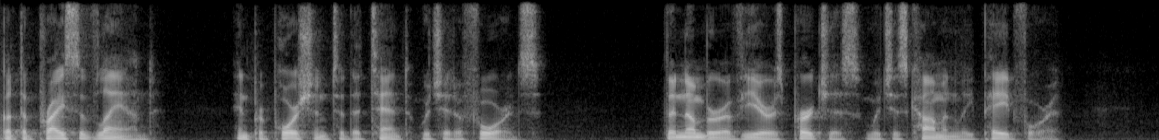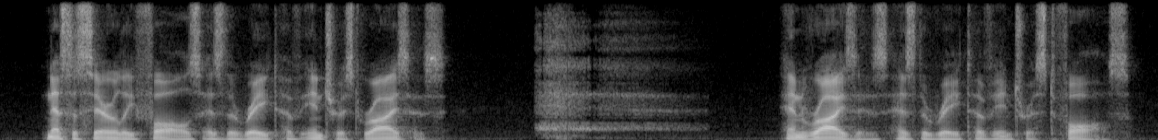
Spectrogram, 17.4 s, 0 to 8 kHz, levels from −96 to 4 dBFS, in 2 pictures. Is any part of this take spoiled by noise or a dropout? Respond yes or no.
yes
